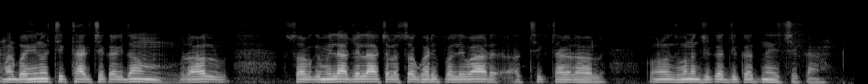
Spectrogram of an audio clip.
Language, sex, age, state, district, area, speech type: Maithili, male, 18-30, Bihar, Darbhanga, rural, spontaneous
